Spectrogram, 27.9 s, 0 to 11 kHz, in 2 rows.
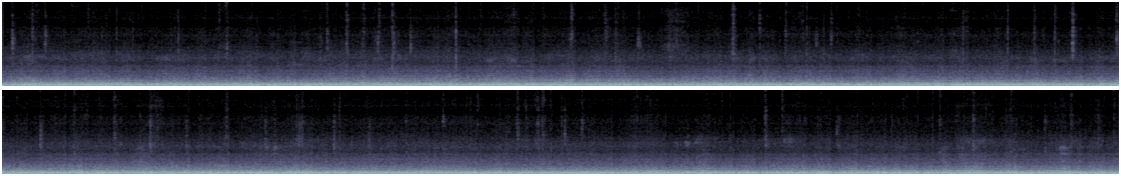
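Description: Steady cabin roar of an Airbus A320 on final approach, engines and airflow heard from a window seat over the wing, with a faint steady hum running through it.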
